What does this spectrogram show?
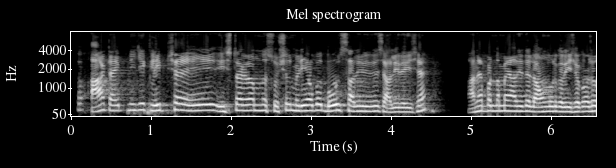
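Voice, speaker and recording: A man with a Gujarati accent and a fairly high voice hosts a software tutorial. He explains what is on screen step by step, repeating phrases to drive the point home. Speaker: tutorial host.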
